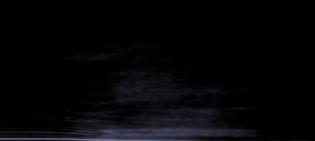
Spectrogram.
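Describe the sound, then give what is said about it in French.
A person imitates a cat's meow with an open mouth as a vocal warm-up to reconnect with their voice: one drawn-out, nasal vocal tone that slides downward in pitch and fades away. It is fairly clear, with no speech. “Alors, typiquement, se reconnecter avec sa voix, moi, je faisais ça avant, c'est euh, faire euh, des petits sons comme des miaulements euh, de chat bouche fermée.”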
